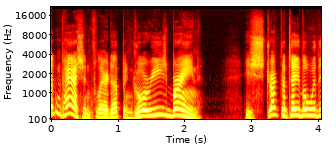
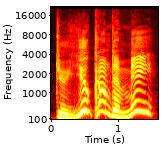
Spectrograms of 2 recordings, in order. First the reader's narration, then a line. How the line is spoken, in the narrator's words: he shouted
